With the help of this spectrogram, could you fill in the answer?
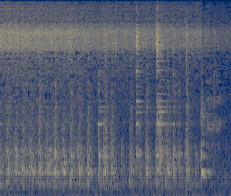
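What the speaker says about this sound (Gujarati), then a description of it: "પછી ડુંગળીને થોડીક સાતળશું આપણે" Onions sautéing with garlic in a pan for a Kathiyavadi fenugreek seed curry, a steady close hiss and sizzle broken by scraping stirs and a few sharper clinks, with no talking.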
